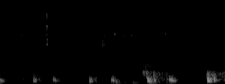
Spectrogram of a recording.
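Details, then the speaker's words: Infant heart murmur heard through a stethoscope in a neonatal teaching session: paired heartbeats with a soft rushing sound filling the gap between them. "so you listen over the period of time but also listening to the characteristic of the murmur so we can listen to that right quickly if it will play"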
